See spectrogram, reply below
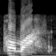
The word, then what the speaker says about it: Pour Moi: Chatting to Pour Moi. Did I say that right? Is that correct? – Yeah, Pour Moi. Yeah, means for me in French.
